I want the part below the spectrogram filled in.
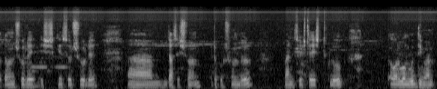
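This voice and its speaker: A man's voice: on the low side, slight background noise, rough recording. A man teaching a language class, explaining step by step and answering his own questions. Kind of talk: spoken language lesson.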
